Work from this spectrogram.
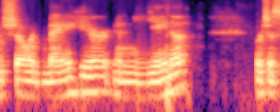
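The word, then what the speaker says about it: Jena: to do one show in may here in yena which is spelled like jamma with one hand and it's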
